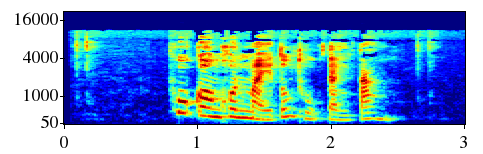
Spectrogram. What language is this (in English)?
Thai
